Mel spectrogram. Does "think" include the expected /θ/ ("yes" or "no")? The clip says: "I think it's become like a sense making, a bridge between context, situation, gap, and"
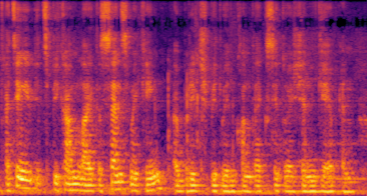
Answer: no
